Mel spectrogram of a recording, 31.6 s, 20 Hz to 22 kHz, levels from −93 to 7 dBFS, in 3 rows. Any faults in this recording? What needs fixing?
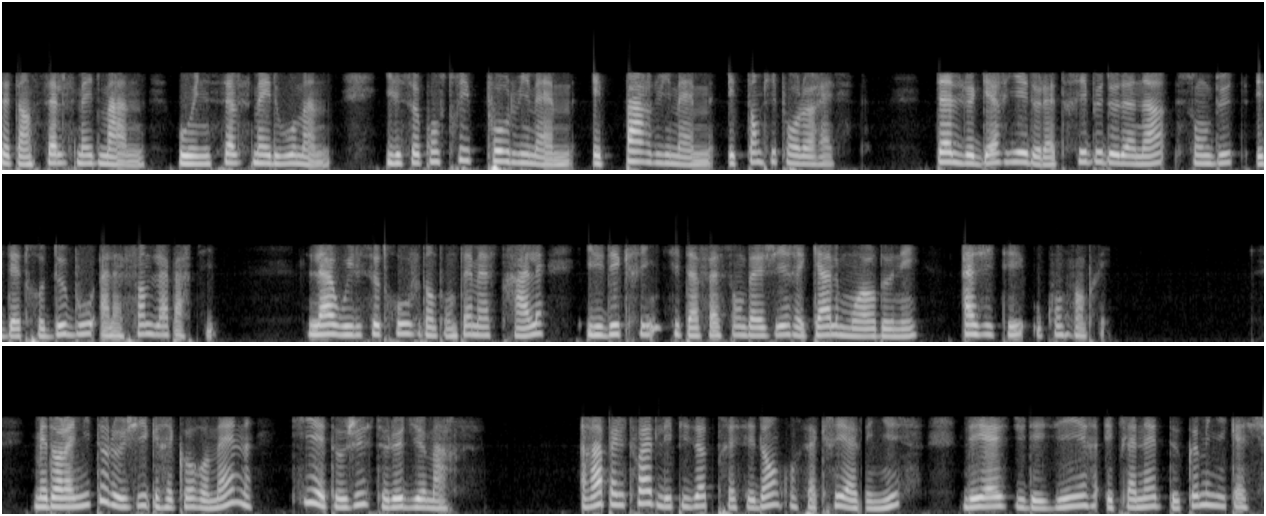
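The whole clip carries the Bluetooth CVSD headset codec. Nothing reaches above 4 kHz, s sounds turn scratchy, loud high passages distort as the one-bit delta steps fall behind, and a granular hiss sits underneath, which fits a 64 kbps CVSD link. Plain telephone band-limiting would be clean, without the grain. Using a wideband headset profile (mSBC or LC3) prevents it.

Between 28.17 and 28.25 s there is unconcealed Bluetooth headset packet loss: about 56 ms of speech goes missing, scattered across roughly 68 ms, with the longest hole about 30 ms. This fits around fifteen short packets replaced by silence or an idle pattern. The holes have abrupt edges, and the speech returns quieter for a moment. Codec dropouts smeared by concealment would sound softer. A stronger radio link and packet loss concealment prevent it.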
